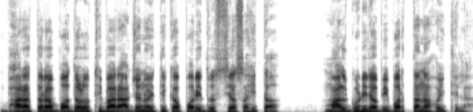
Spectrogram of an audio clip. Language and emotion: Odia, neutral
